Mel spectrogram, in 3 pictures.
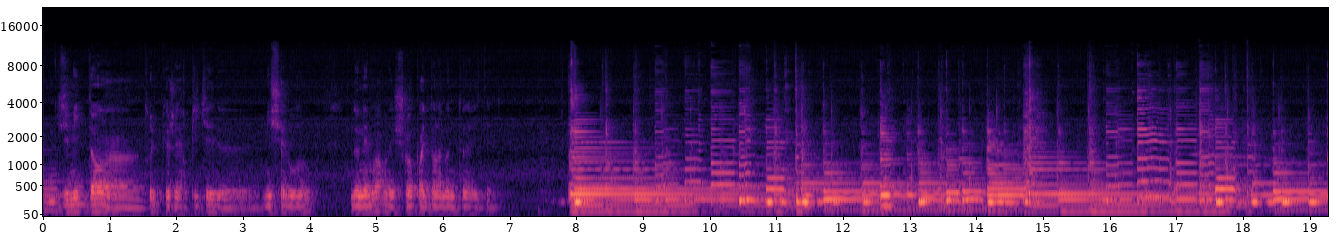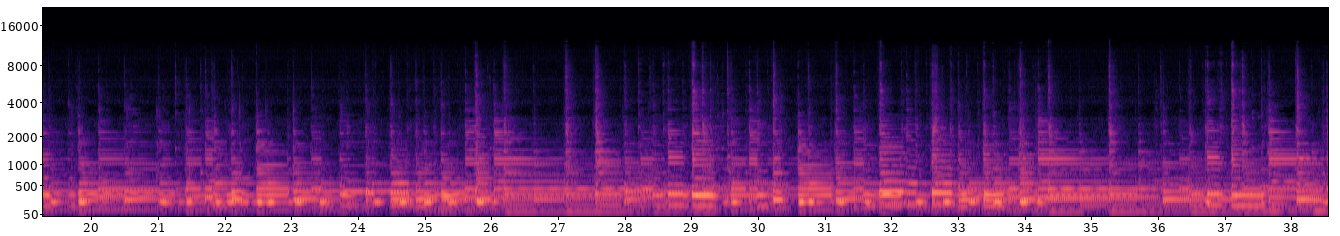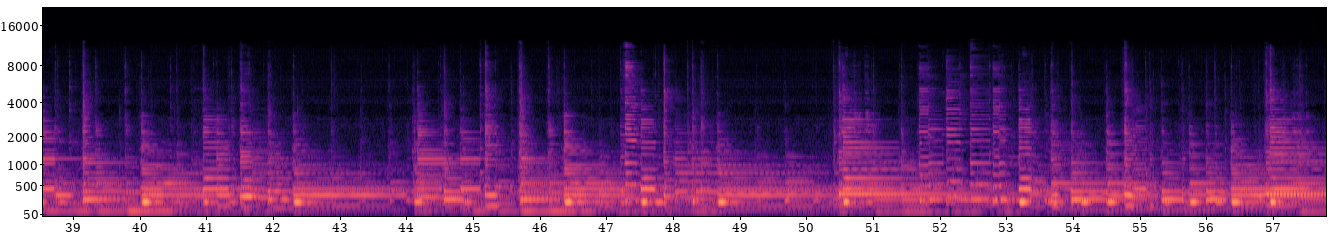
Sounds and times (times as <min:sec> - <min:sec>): Acoustic guitar: 0:00.0 - 0:57.8.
